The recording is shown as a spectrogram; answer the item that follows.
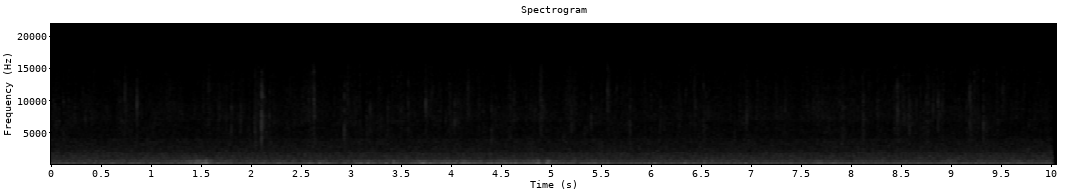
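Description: Faint, steady hiss like falling rain, with a low rumble underneath.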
